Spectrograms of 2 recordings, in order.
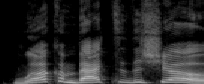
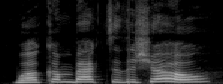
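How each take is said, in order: First: It is said with a commanding newsreader authority. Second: It is said casually, without authority.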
